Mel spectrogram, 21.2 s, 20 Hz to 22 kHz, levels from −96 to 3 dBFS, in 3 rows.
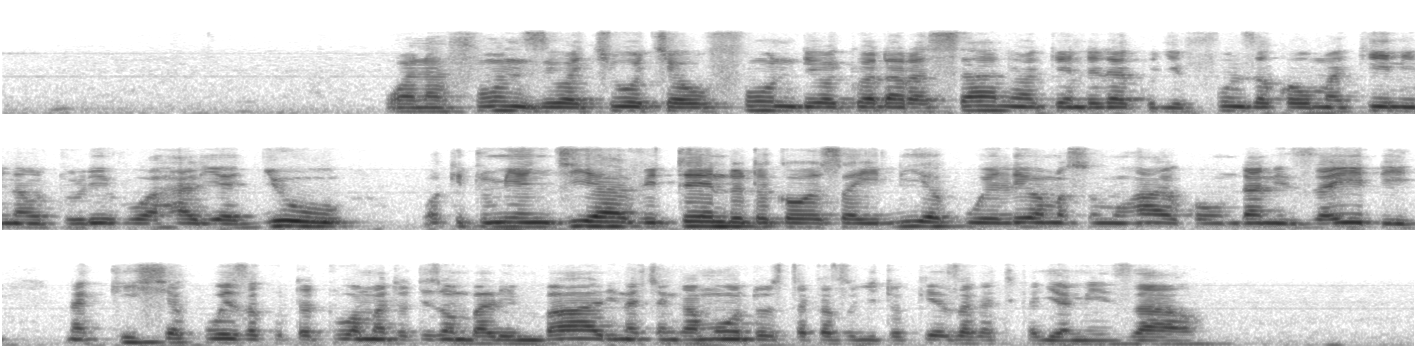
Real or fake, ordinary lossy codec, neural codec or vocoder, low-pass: real; Opus, 24 kbps; none; 7.2 kHz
